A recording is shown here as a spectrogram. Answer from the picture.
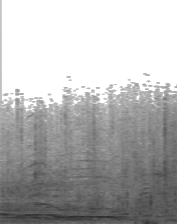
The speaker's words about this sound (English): Some cheers, some boos.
